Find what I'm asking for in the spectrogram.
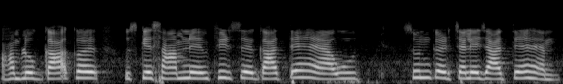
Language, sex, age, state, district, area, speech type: Urdu, female, 18-30, Bihar, Darbhanga, rural, spontaneous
